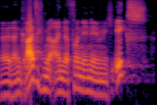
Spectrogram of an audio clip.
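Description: A man's voice: low-pitched, sing-song, fast talker. A man lecturing informally in a colloquial, conversational way, explaining things step by step and addressing his listeners directly. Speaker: university lecturer.

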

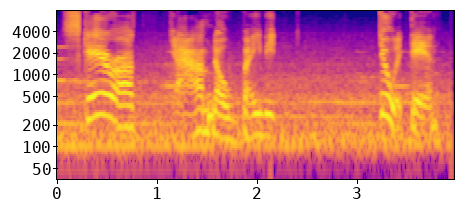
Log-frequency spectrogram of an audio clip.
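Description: An actor playing a drunk, superstitious man who is easily spooked and defensive, talking in a halting, tipsy way. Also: fairly high pitch, sing-song, music in the background. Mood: nervous, defensive. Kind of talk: audio drama dialogue. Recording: car noise behind the voice.

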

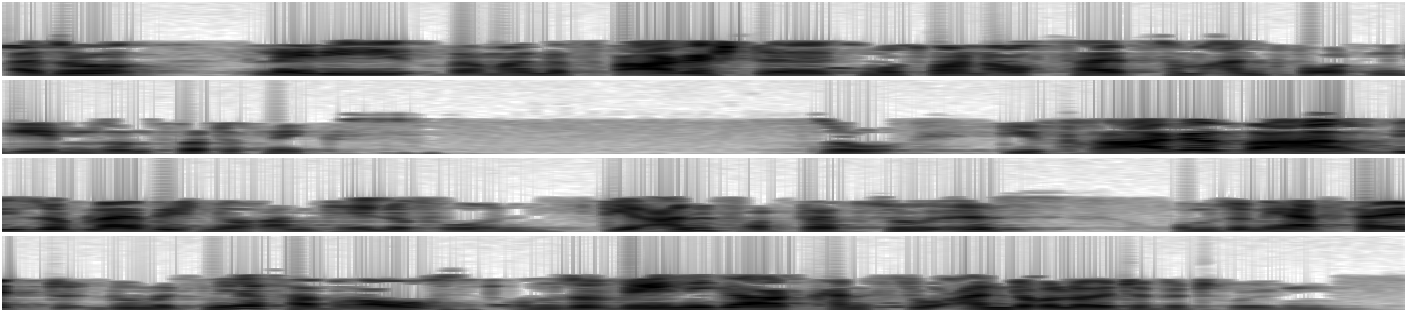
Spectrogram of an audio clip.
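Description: A man's voice: a little high, lively intonation, normal speed, husky, phone-quality sound. A man in an argumentative phone conversation, talking in a blunt, confrontational, colloquial way as he challenges the caller. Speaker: scam baiter on a call.

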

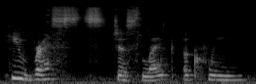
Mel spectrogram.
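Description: A young American woman reading a picture book aloud to children, expressively, pausing to explain and ask the young listeners questions. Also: mid-range voice, steady tone, background noise. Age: young adult. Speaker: children's read-aloud host. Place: living room, on a couch.

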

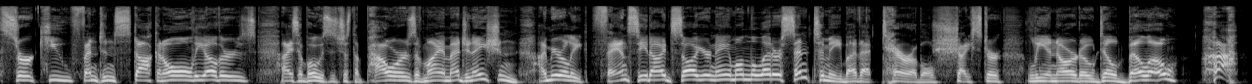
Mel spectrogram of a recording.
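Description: A man's voice: high-pitched, no echo, studio quality, voice pushed up, natural voice. A man voicing a ranting old movie tycoon. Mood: indignant. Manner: ranting, sneering, self-pitying. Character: aging furious male movie tycoon, paranoid and bitter. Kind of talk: audiobook character voice.

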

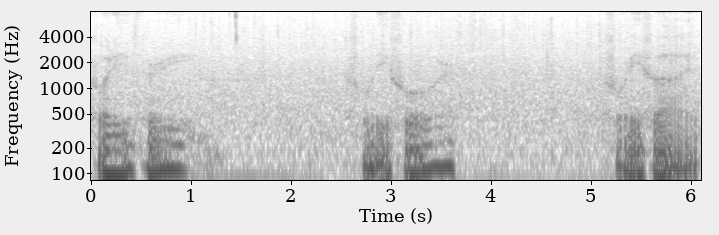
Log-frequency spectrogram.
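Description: A man speaking in a hushed, soothing, unhurried ASMR style as a sleep aid. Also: lowish voice, gravelly. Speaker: ASMR roleplay performer. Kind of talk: ASMR, soft slow counting as a sleep aid. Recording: steady rain-like noise.

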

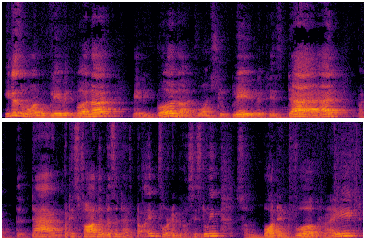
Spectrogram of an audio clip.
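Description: Animated high-voiced man reading to children. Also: a little slow. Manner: animated, questioning, explaining simply. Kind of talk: picture-book read-aloud with questions to children. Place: small bedroom, indoors. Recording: echoey room.

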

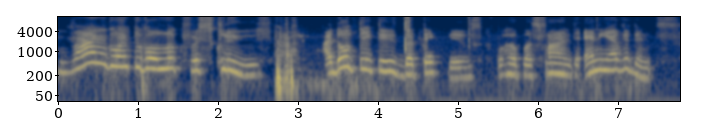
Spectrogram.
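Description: A woman's voice: high voice, lively intonation, slow pace, slight background noise. A young woman playing an imperious, suspicious murder suspect in a radio mystery play. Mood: scornful.

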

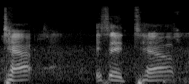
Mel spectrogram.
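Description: A woman's voice: mid-range voice, flat delivery, slow pace, crowd noise. A woman in a casual gaming voice chat, flustered and repeating herself, often mumbling. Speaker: player in voice chat.

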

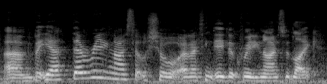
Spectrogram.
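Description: Young british woman doing a chatty try-on vlog, lowish voice, bit of background noise. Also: expressive, quick pace, poor audio. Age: young adult. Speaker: fashion vlogger. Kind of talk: casual chat to camera while trying on clothes. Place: small clothing store fitting room. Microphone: handheld vlogging camera.

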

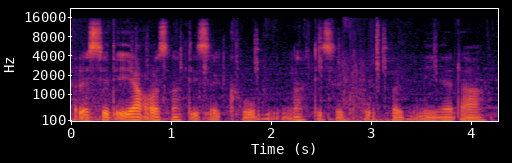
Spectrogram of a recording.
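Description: A man's voice: deep voice, completely flat delivery, normal speed, creaky, background noise. A man with a southern German accent giving casual, colloquial gameplay commentary, muttering to himself as he goes. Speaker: let's play host. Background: game music.

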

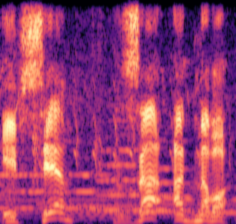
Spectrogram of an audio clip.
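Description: A man's voice: a little high, very animated, slow pace. A man giving dramatic scripted cartoon narration in a theatrical, suspenseful manner. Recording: loud music under the voice.

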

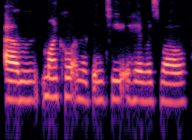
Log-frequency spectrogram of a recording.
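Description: A woman in her thirties, a youth worker hosting a panel discussion on a video call, gentle and full of ums. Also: mid-range voice, level tone, moderate pace, dry recording, phone-quality sound. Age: 30s. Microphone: laptop webcam on a video call.

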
